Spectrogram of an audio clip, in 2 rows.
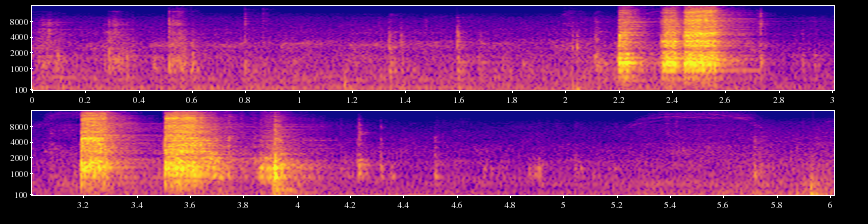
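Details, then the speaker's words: Ryu RCS 185-2 circular saw, switched off: a few harsh scraping bursts as the blade guard swings back, with the return spring catching at the back of the guard; the guard snags on return. "guide-nya ini sepertinya tersangkut ya, dan tidak bagus ternyata teman-teman dari Ryu-nya. Mungkin ya kalian bisa dengar sendiri ya seperti apa bunyinya"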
